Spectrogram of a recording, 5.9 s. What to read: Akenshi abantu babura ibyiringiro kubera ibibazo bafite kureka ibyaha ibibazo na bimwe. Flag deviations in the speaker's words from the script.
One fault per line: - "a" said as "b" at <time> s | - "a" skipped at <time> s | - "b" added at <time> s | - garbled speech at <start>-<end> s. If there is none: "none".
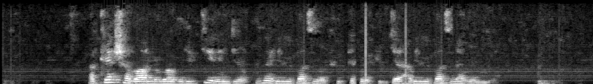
none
